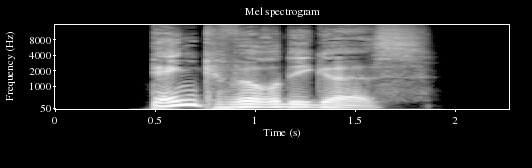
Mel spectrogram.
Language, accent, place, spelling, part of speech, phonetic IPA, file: German, Germany, Berlin, denkwürdiges, adjective, [ˈdɛŋkˌvʏʁdɪɡəs], De-denkwürdiges.ogg
- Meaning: strong/mixed nominative/accusative neuter singular of denkwürdig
